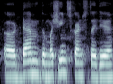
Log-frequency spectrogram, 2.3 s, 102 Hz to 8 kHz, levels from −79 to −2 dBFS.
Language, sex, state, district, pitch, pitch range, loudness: Kannada, male, Karnataka, Gulbarga, 155 Hz, 150-165 Hz, -14 LUFS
